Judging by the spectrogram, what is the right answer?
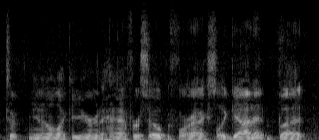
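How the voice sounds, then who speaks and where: Male collector-reviewer, lower-pitched, informal and unscripted, pausing to think mid-sentence. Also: level tone, creaky, slight background noise. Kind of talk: casual unscripted product review.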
